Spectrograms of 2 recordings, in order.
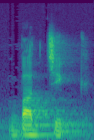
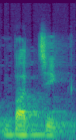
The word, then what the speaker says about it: বাহ্যিক: কিন্তু বাংলা রিডিং পড়ার সময় আপনাকে দুইটি জ উচ্চারণ করে পড়তে হবে। হ উচ্চারণ করা যাবে না। এটা চিরকাল মনে রাখতে হবে। বাহ্যিক সহ্য বাহ্যিক।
